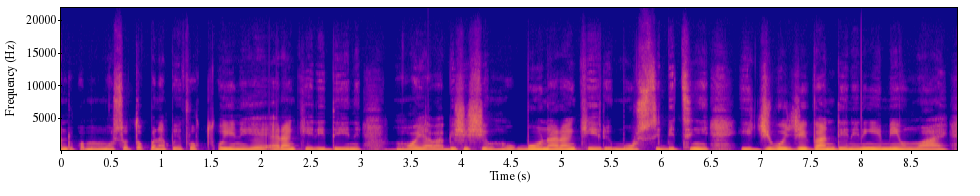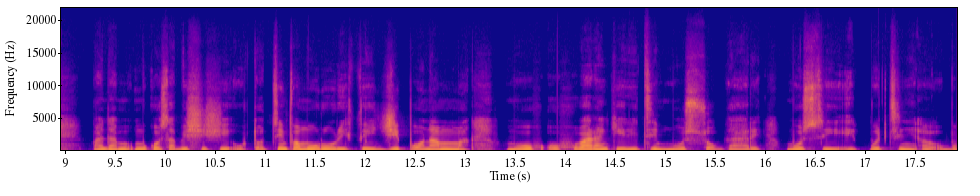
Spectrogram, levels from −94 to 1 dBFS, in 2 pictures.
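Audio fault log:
3.68 s, 14.65 s, 17.14 s: dropped samples. Single sharp clicks, the first between "den eh mho" and "bi shi". Likely about 0.2 ms of samples are missing, so the waveform jumps abruptly.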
